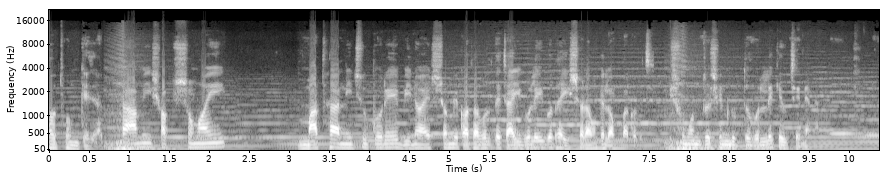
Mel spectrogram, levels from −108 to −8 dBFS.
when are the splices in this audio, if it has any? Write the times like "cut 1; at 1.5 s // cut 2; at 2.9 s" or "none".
cut 1; at 0.9 s // cut 2; at 7.8 s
